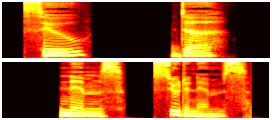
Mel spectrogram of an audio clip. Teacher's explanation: Emphasize su and keep duh soft. The P is silent.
